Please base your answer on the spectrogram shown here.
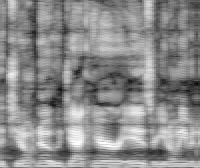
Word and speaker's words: Jack Herer: know how to say the guy's name it's Jack Herer and the reason I know how to say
